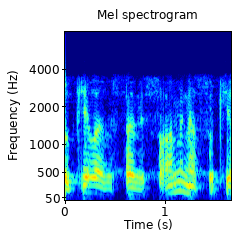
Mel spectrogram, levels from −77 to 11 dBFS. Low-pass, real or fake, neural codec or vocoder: 7.2 kHz; fake; vocoder, 44.1 kHz, 128 mel bands, Pupu-Vocoder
